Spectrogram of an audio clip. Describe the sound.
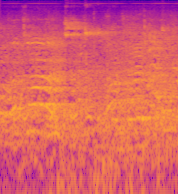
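Basketball dribbled on a court during a game, steady bounces blending into crowd noise while a commentator talks over the action.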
